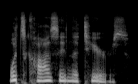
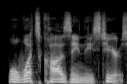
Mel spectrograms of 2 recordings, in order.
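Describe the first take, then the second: First: It sounds light, warm and curious. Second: It sounds accusatory and puts the listener on the defensive.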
